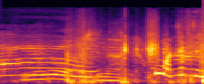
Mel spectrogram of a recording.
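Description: Voices: a long, drawn-out, wavering 'mm… oh' exclamation, with a second, lower voice overlapping it in the first second.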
